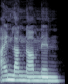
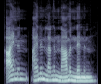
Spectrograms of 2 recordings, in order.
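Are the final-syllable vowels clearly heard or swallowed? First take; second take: swallowed; heard. First: The final-syllable vowels are swallowed. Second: The final-syllable vowels are clearly heard. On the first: The speaker calls it wrong. "unschön zu sagen ... wird sich verschluckt anhören" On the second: The speaker calls it right. "Das ist richtig"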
